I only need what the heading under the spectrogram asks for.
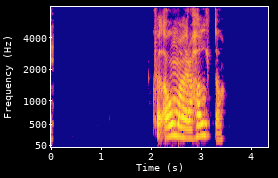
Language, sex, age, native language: Icelandic, male, 10, Icelandic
